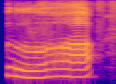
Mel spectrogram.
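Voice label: "ke3", Mandarin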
